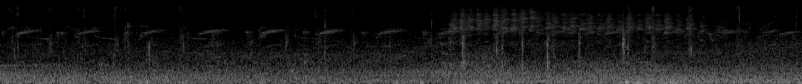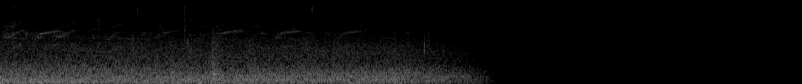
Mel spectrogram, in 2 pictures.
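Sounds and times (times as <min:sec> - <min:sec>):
small bird chirping: 0:00.0 - 0:12.3
low bump of wind: 0:00.0 - 0:12.9.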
